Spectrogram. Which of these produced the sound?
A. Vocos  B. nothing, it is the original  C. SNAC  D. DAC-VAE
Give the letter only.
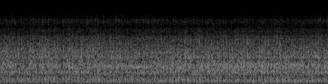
B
